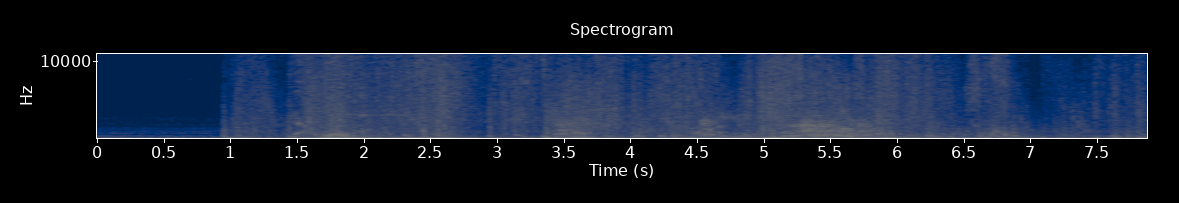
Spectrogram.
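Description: Blows land with heavy thuds as game monsters are struck.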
